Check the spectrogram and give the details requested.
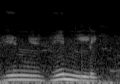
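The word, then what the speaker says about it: Henley: We are at henly. How to pronounce it? Hen. Like hen, like an hen.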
